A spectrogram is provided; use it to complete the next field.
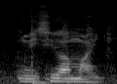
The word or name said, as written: mishua mai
